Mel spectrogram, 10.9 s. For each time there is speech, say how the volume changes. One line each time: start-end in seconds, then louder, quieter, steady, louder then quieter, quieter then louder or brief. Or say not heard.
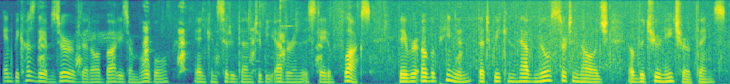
0.1-10.9 louder.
